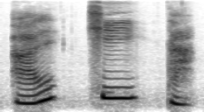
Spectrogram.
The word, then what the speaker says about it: 밝히다: 되면서 시혜로 읽는다고 했었죠 밝히다 해서 리을 기억 받침 중에 리은 생각 말고 기억과 히읗이 만나는 거라서 키이 되면서 밝히다 밝히다 이번엔 저랑 같이 문제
